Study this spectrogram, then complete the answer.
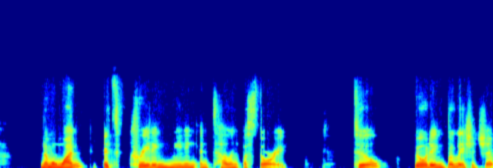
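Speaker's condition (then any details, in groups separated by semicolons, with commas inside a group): No condition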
